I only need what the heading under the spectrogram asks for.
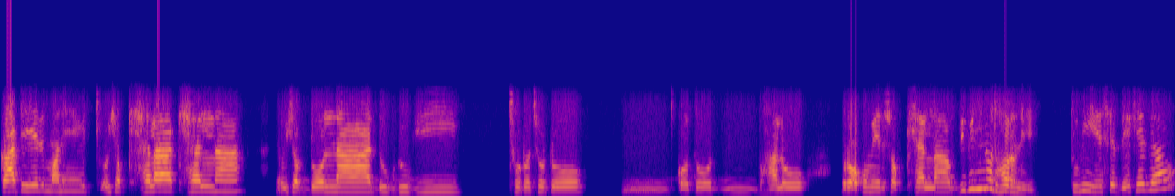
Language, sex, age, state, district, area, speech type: Bengali, female, 45-60, West Bengal, South 24 Parganas, rural, conversation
